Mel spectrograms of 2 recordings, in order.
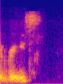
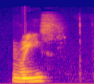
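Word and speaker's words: Rhys: I just say Reese. – Reese, yes. Like Reese's Pieces.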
